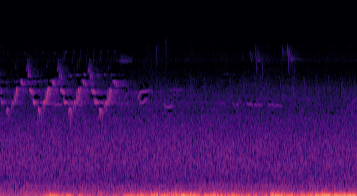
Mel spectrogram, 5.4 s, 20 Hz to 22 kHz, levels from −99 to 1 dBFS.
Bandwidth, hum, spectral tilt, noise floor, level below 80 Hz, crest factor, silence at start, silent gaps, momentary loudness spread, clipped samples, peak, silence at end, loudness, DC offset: 4.2 kHz; none; -6 dB/octave; -49 dBFS; -34 dBFS; 14 dB; 0 s; none; 10 LU; under 0.1%; -16 dBFS; 0 s; -44 LUFS; under 0.1%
